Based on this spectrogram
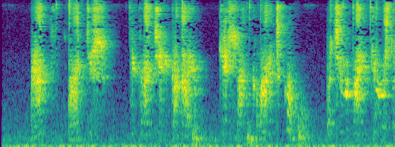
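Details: Male pet budgerigar, very chatty, talking: fast raspy bursts of mimicked words and squawky chatter, almost continuous, in an indoor room.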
